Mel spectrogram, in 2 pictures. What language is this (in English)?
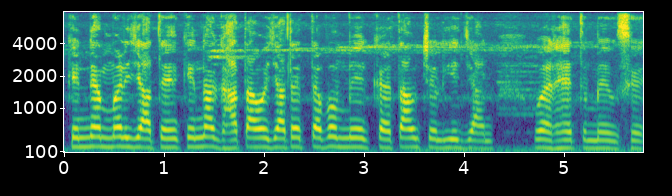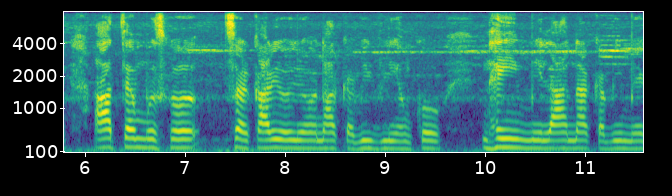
Hindi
